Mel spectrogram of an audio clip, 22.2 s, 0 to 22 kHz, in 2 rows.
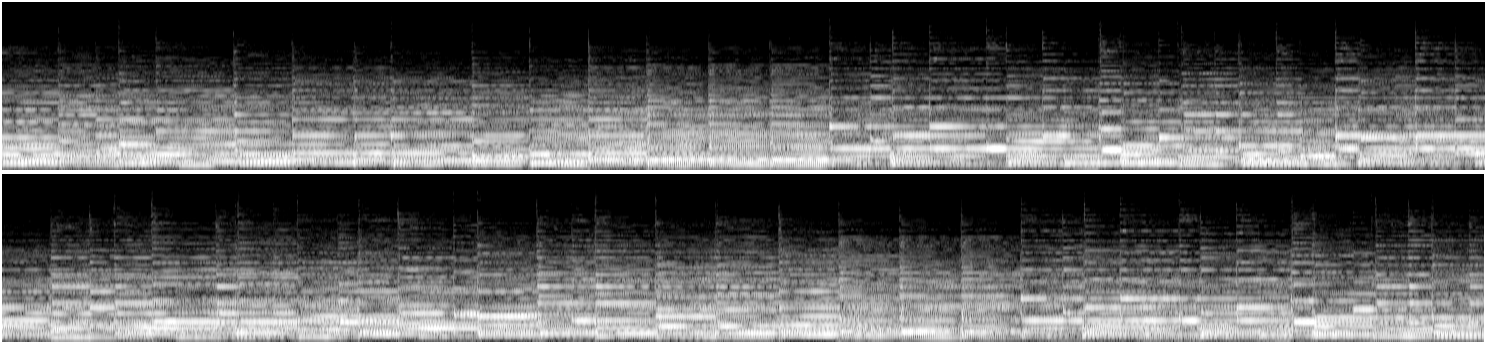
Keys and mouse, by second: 3.4-4.0 drag, 3.4 1, 5.0-5.4 drag, 11.4 alt+z, 12.1-12.7 drag, 14.9-15.4 drag, 16.8 shift+click.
